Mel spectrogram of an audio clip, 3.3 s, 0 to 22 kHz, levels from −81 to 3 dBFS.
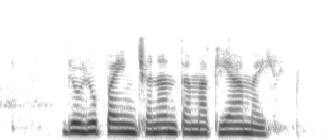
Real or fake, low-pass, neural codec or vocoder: real; 7.2 kHz; none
